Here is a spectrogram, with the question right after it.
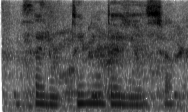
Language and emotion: Russian, neutral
